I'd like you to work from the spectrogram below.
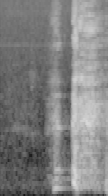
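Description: A cough from a tickle in the throat: a short rough burst followed by a louder, harsher cough that trails off within about a second.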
